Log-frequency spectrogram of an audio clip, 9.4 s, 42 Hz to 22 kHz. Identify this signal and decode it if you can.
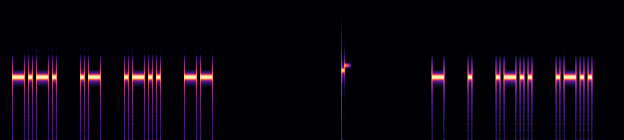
Morse code, heard as a keyed tone, about 20 wpm, spaced as for 14 wpm, 700 Hz. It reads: CALM TELL
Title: 108 Lesson 18f - Letter m - Words 20wpm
